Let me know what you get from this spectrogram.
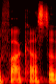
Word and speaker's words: Farcaster: Erste Frage, habe ich Farcaster überhaupt richtig ausgesprochen? Zweite Frage, wie, wo, was ist das denn überhaupt? – Ja, meines Wissens nach hast du Farcaster richtig ausgesprochen.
